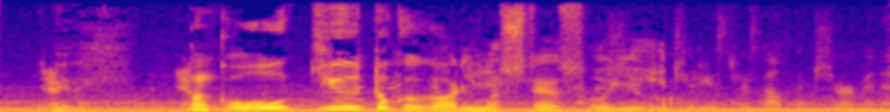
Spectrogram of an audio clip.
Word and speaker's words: Munich: What's the English pronunciation? こらあたりですよ。 Munich? Yeah. Munich.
